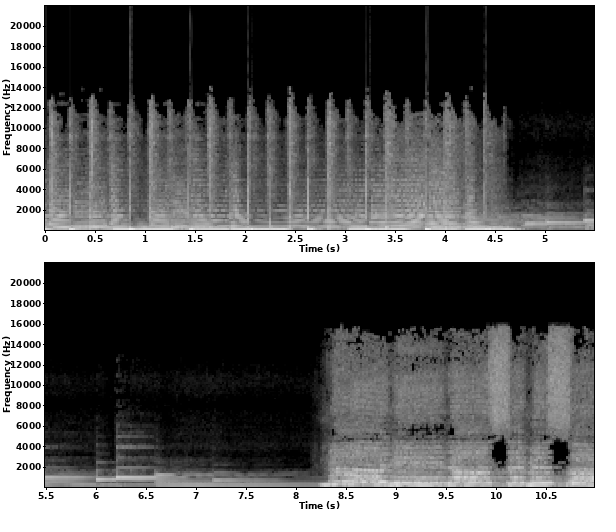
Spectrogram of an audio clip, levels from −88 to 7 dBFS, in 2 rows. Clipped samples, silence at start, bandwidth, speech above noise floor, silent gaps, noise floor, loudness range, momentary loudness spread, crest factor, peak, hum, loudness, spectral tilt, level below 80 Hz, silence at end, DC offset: 0.2%; 0 s; 16.5 kHz; 23 dB; none; -36 dBFS; 10 LU; 16 LU; 14 dB; 0 dBFS; none; -14 LUFS; -5.5 dB/octave; -18 dBFS; 0 s; under 0.1%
